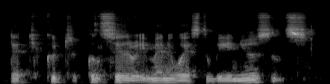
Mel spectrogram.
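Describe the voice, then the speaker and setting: Man with a Dutch accent at a fairly slow pace. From Netherlands. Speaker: political commentator. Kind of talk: open video letter. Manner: halting.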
